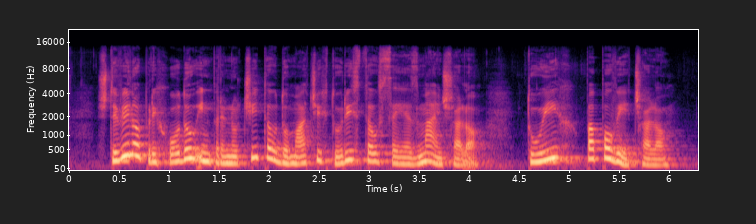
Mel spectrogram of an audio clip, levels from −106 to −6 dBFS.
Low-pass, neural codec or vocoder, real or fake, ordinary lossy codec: 14.4 kHz; none; real; none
